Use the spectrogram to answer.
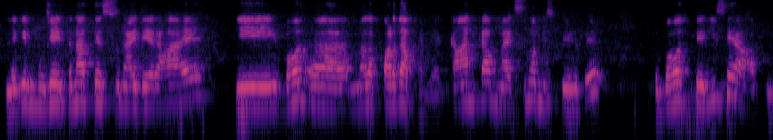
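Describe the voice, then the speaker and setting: A man teaching a yoga breathing exercise, explaining slowly while he shows each step. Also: on the high side, steady tone, dull audio, slight background noise. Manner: slow, explanatory, shows movements while talking.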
